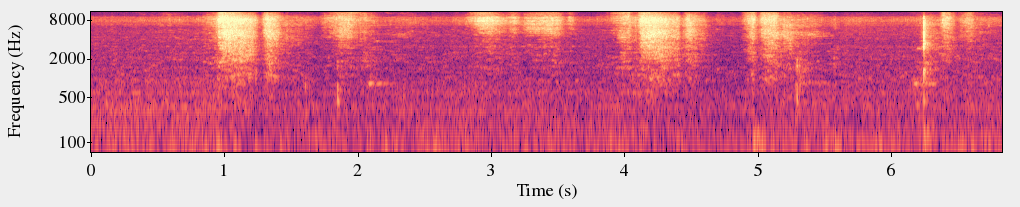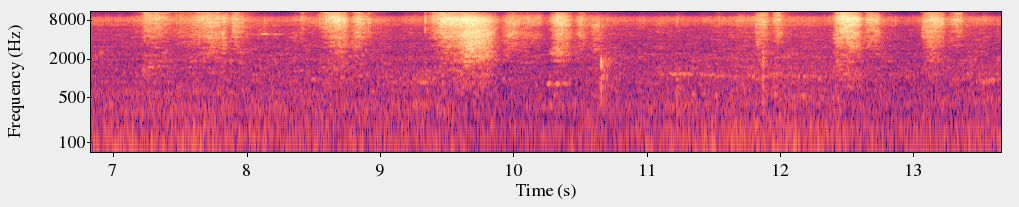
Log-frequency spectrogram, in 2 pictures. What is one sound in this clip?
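Fingertips tap and swipe on a phone's glass.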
